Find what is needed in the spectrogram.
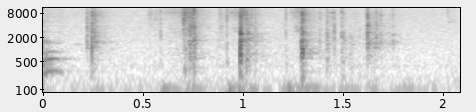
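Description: A deck of tarot cards being hand-shuffled: a run of short, sharp card taps at irregular spacing, about half a dozen in two seconds, over a low steady hum.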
